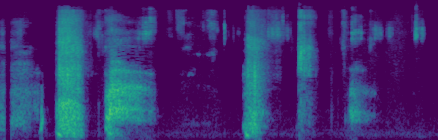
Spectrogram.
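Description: Several short, breathy bursts of air from a person, with no voice in them. The loudest come in the first second and a half, and weaker ones follow a little later.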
